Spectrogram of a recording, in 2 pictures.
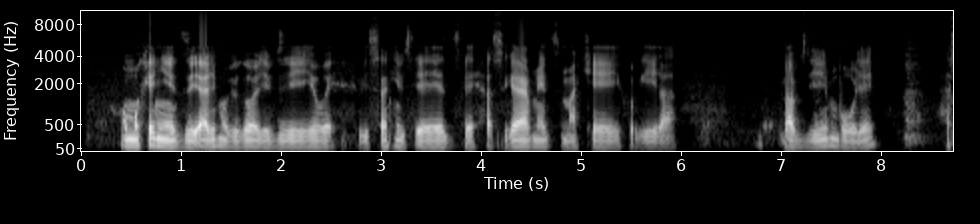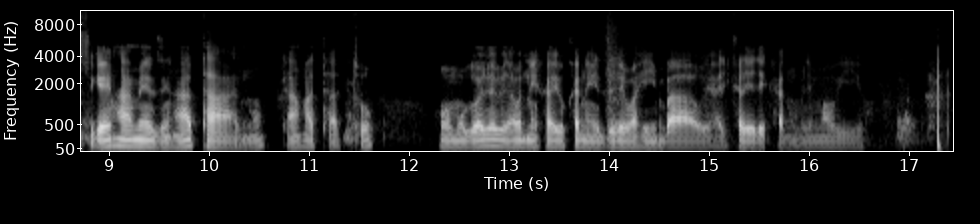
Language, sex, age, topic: Rundi, male, 18-24, agriculture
